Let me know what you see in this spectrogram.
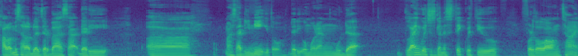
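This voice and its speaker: A man with an Indonesian accent speaks at a fairly quick pace in a very deep, low voice with fairly even intonation and long, frequent pauses. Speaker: student. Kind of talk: casual chat. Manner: code-switching English and Indonesian.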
